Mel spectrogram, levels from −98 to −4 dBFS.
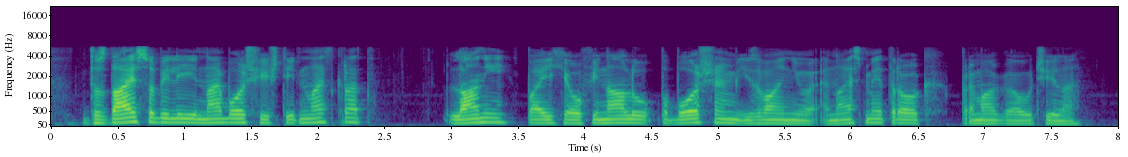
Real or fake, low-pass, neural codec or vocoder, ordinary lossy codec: real; 5.4 kHz; none; none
